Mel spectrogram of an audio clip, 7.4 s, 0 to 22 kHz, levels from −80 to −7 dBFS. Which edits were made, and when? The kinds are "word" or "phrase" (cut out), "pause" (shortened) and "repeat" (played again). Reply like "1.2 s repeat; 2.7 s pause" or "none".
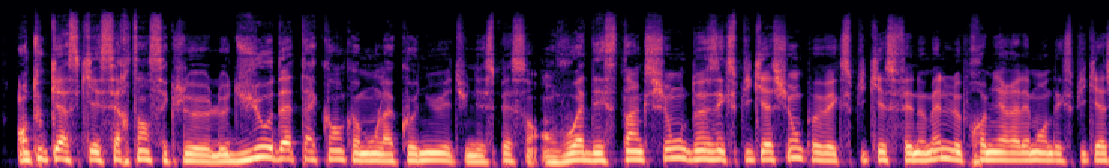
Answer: none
